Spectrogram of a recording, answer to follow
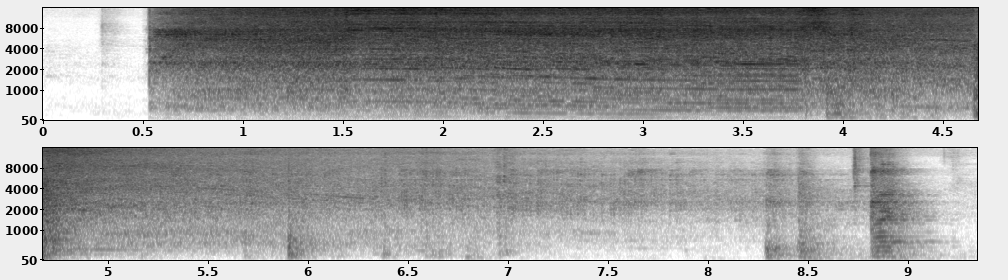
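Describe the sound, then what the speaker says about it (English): An angle grinder cuts through steel rebar with a loud, sustained high-pitched whine that lasts several seconds, then drops into short, sharp clanks and scrapes as the bar is handled. "just grab a grinder is what I found the best way to cut rebar"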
